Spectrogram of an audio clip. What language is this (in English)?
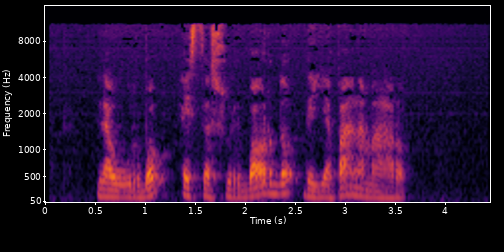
Esperanto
